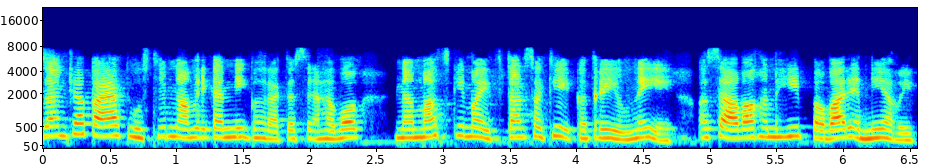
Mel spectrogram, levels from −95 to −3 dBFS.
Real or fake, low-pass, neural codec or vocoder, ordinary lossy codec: fake; none; codec, 16 kHz, 1 kbps, X-Codec, HuBERT features, trained on general audio; none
